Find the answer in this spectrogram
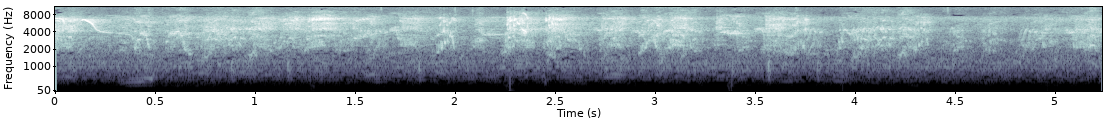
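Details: Tiriba-fogo, the blaze-winged parakeet: continuous harsh, shrill chattering squawks, overlapping and uneven, with a few sharper peaks and no pauses.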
